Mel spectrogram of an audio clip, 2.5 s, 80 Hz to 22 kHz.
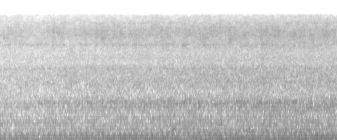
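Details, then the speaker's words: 1997 Kia Sportage 4x4 that surged at idle, after reinstalling idle air control valve and clearing emissions data: smooth even idle, steady low hum, no rise or dip, about 800-900 rpm as specified; no longer surging. "It's not surging anymore. Seems to be pretty stable. About, oh, I don't know, 800 to 900 RPM, right where it's supposed to be."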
